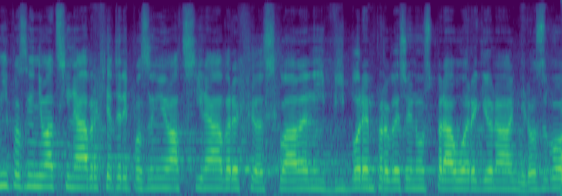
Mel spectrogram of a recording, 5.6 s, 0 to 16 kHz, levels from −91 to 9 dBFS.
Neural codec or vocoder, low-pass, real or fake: codec, 44.1 kHz, 7.8 kbps, Pupu-Codec; 14.4 kHz; fake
